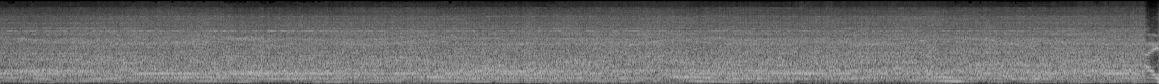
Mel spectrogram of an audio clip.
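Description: A rare Fantom Cyclone XT vacuum cleaner with a single Cyclonic logo runs steadily and loudly, a constant broadband roar with a slight wavering hum, heard alone without talk.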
